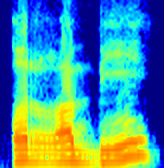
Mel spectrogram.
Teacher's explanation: Kemudian qur rabbi, maka lamnya juga diidghamkan ke ro karena mutaqarib, karena berdekatan makhrajnya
